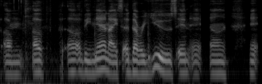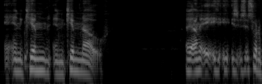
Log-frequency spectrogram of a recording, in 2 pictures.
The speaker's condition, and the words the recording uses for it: Stuttering. Quip, something smart and funny, and people understand me instead of me stuttering through it at the first time, and then barely nailing it at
